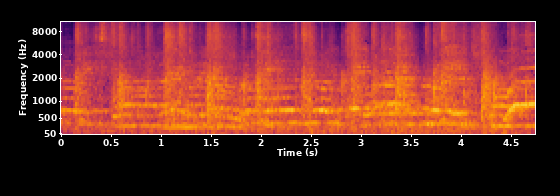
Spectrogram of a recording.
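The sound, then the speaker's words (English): An outdoor crowd claps steadily and cheers as defendants are led off into police cars, with many voices shouting and chanting "Patriots for Peace" over the dense applause throughout. “You're hearing them being led off into the police cars now and the crowd reaction outside.”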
